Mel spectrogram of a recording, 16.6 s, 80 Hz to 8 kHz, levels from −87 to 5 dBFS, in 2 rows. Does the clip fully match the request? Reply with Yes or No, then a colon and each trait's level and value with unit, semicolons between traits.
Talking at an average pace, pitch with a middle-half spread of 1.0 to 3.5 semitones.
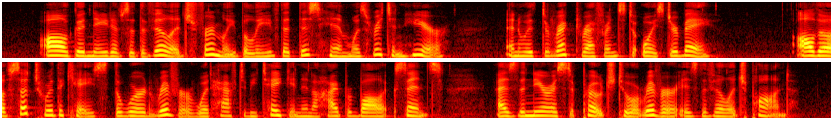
Yes: average, 180 wpm; average, 3.1 semitones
